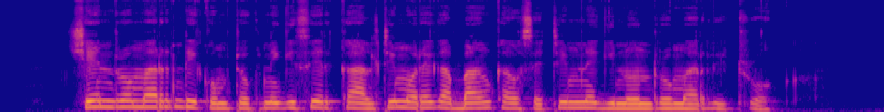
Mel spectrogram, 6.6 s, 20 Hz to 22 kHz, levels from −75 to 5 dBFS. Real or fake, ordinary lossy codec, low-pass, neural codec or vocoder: real; none; none; none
